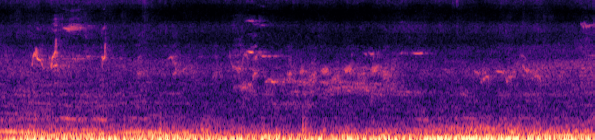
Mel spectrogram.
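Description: A steady, low droning hum of honey bees at a hive, with faint bird chirps above.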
